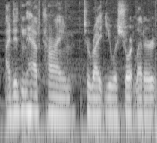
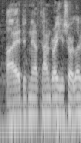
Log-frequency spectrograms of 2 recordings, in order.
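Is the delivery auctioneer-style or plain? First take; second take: plain; auctioneer. First: It is spoken at a normal, plain pace. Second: It is rattled off fast like an auctioneer.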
